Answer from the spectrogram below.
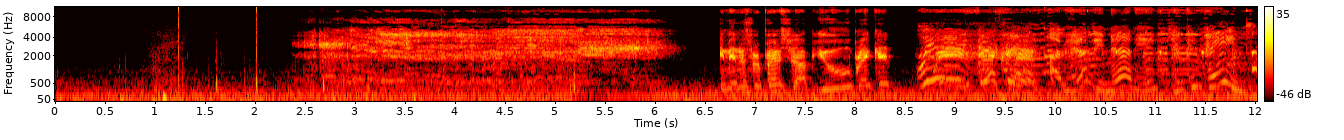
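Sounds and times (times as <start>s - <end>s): music from television speaker: 2.4s - 6.2s, 10.9s - 12.0s.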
